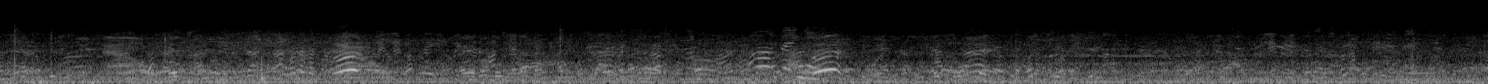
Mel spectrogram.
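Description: A small crowd chatters in the background.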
